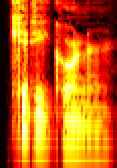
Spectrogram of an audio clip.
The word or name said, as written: kitty-corner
